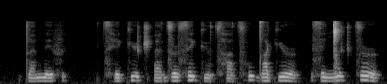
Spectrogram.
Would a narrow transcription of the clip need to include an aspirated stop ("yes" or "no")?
yes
